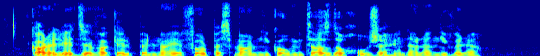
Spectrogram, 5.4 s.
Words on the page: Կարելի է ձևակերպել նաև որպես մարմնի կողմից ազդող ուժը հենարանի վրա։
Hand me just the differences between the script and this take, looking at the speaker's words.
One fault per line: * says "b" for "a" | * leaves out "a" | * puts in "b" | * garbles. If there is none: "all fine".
all fine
